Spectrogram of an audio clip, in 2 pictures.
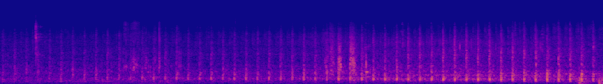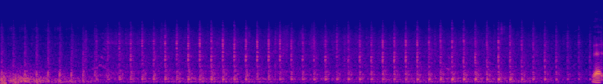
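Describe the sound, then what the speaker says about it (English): A door banging in the wind at an outdoor picnic area on an old airfield in Oscoda by Lake Huron, a fast, steady, machine-gun-like rattle of knocks that runs on without letup over a breezy background. "That noise is the door in the wind."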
